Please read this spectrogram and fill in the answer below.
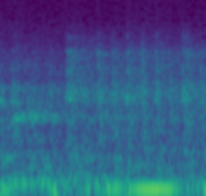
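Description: Live rock band playing a slow instrumental: electric guitar over held low bass notes and drums.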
